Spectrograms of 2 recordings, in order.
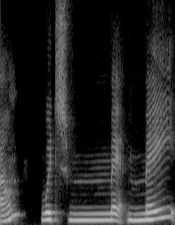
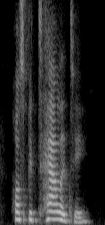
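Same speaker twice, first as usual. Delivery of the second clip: hospitality with stress on third syllable ta. Correcting a learner's attempt at a word: stress on third syllable of hospitality. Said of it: "it's on the A".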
